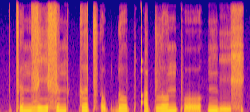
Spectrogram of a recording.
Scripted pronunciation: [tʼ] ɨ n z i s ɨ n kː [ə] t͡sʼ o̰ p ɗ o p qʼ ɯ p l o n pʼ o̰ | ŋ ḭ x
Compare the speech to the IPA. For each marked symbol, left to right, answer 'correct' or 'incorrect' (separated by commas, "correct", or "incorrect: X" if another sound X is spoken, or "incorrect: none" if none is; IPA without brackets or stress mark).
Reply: correct, correct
